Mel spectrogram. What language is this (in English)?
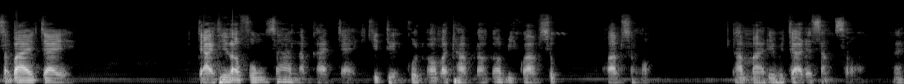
Thai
